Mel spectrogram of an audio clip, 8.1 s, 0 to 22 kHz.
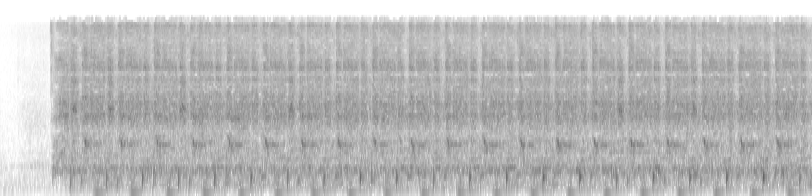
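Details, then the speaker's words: Mid-1980s Yamaha YFM200 Moto 4 ATV with a new carburetor and spark plug: steady even cranking at about 160 per minute with no firing pops. It has good spark, a soaking wet carburetor and good suction. Owner suspects the air-fuel mixture is far off or the carb has the wrong jet. "I'm amazed we're not getting a pop here. We got good spark. We got soaking wet shit right here."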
